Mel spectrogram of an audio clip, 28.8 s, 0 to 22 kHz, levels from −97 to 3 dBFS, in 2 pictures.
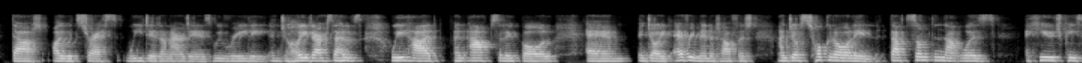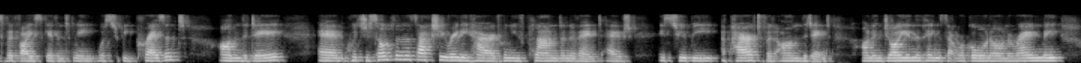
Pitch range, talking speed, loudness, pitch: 155-175 Hz, 175 wpm, -21 LUFS, 165 Hz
